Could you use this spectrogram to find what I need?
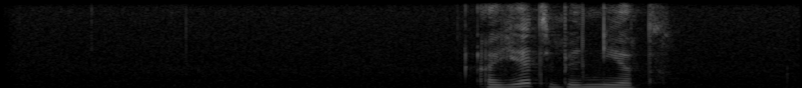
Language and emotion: Russian, neutral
